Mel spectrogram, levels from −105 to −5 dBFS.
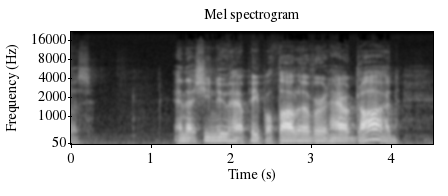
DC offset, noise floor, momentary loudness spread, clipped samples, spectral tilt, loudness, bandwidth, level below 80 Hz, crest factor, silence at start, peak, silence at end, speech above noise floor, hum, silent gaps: under 0.1%; -62 dBFS; 11 LU; under 0.1%; -6 dB/octave; -24 LUFS; 13.5 kHz; -58 dBFS; 20 dB; 0 s; -6 dBFS; 0.45 s; 39 dB; none; none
